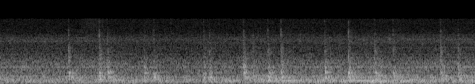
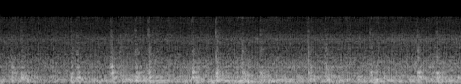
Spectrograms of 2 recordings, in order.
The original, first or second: first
